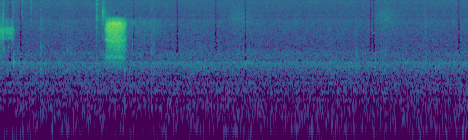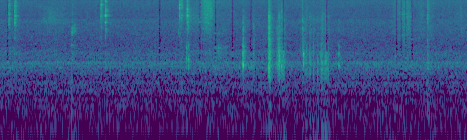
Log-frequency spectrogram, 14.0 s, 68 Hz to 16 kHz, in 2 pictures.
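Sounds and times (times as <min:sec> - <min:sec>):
computer keyboard clicks: 0:10.6 - 0:12.2.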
